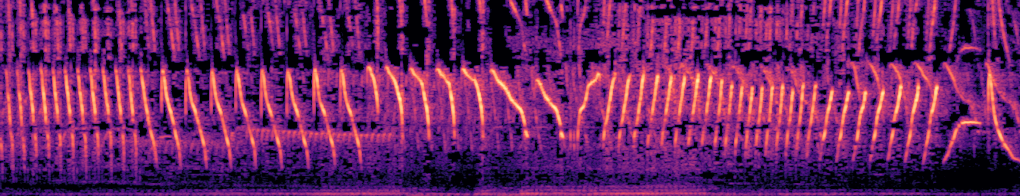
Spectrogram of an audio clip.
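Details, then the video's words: White canaries singing on dry stalks deliver an unbroken, rapid trill of sharply downswept notes, several per second, over a low background hum. "Singing Canary Beautiful White Canaries"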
